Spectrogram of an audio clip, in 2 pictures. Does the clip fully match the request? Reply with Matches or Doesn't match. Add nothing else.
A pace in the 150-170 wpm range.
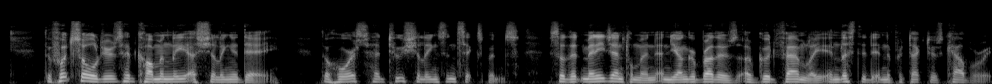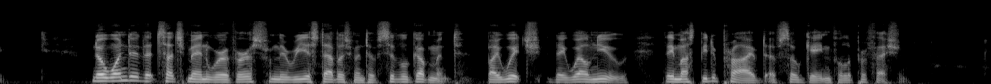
Doesn't match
